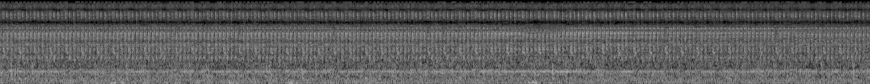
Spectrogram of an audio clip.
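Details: VW Tiguan 1.4, cold morning idle: uneven, fairly regular light knock about three to four per second over steady hum; cylinder 1 misfire with detonation, backfires, owner suspects leaky hoses.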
